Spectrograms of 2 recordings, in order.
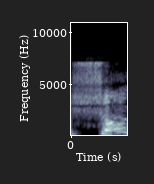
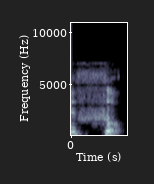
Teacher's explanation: People generally do not say sh, they'll say s.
